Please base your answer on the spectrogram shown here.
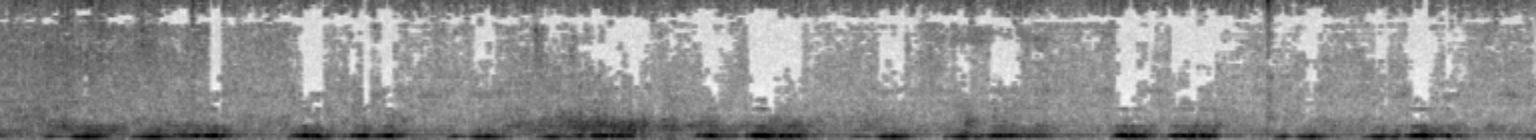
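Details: Oriental turtle dove singing in Japan at dawn in early September, a male calling in breeding season to attract a female and claim territory; low hoarse cooing phrases, 'de-de-poppo-po', repeated in a steady rhythm with faint background hum.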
